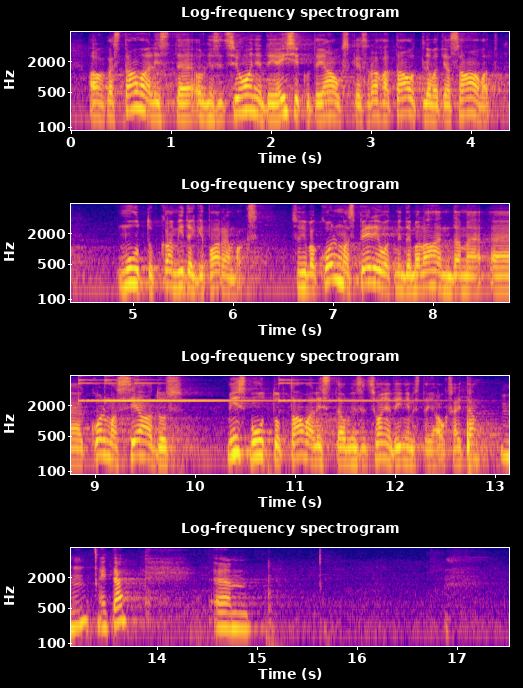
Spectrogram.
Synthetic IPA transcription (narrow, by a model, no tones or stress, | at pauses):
ɑɡ̥ɑkɑst̪ɑvɑlist̪e̞ʔo̞rɡɑnʲis̬ɑt̪sio̞ːnʲid̪̥e̞jɑisikːˑut̪ːˑe̞jɑowkske̞srɑɦɑd̥̪t̪ːɑot̪ːˑle̞vɑd̪jɑsɑːvɑd̪̥ | muːt̪ːub̥̚kɑmid̪ɑɡipɑɾe̞mɑ̰ks | seonjubɑko̞lmɑspe̞ɾio̞d̪mid̪̥ɑme̞lɑɦe̞nd̪ɑme̞ko̞lmɑsːe̞ɑd̪̥usmismuːt̪ːub̥̚t̪ɑvɑlist̪e̞o̞rɡɑnisɑt̪sio̞ːnʲid̪einime̞st̪ejɑ̰o̰ksɑjt̪ːˑæhɑjt̪æh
